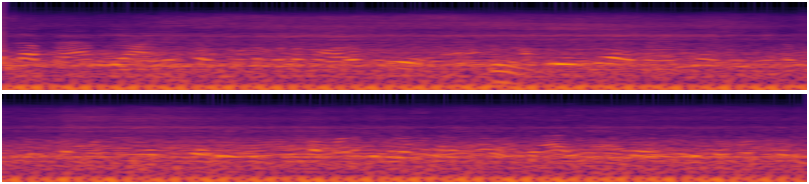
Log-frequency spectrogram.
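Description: Faint talking away from the microphones over a steady low rumble.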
